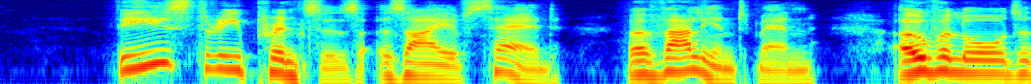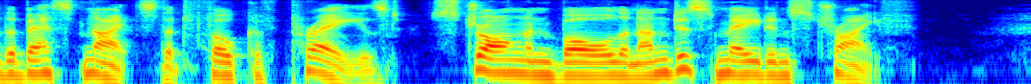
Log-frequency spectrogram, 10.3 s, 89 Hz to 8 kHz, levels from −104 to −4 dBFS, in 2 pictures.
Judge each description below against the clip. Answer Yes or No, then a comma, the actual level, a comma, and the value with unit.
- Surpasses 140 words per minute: Yes, average, 150 wpm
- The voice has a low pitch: No, medium, 150 Hz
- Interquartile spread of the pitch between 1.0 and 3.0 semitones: No, average, 4.2 semitones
